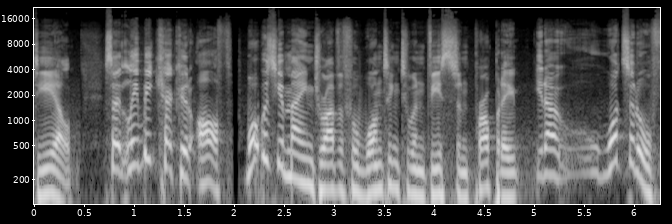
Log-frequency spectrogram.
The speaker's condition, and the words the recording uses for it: None; typical speech.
